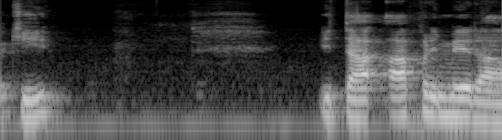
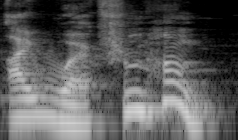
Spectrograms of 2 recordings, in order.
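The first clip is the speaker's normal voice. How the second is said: I work from home in a light British accent, R dropped; slower than usual. Shown as a demonstration. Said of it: "essa palavra você pode falar com sotaque britânico".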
